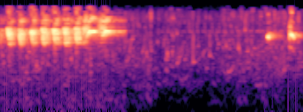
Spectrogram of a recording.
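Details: Fast, high, chattering trill from small songbirds lasting about a second, then near silence before two short, sharp whistled notes; a training recording for a white-rumped shama.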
